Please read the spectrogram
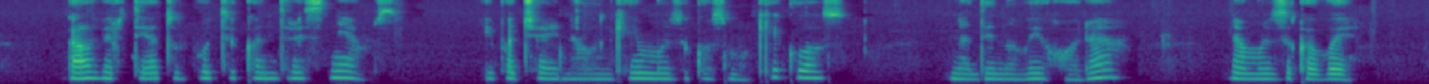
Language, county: Lithuanian, Vilnius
